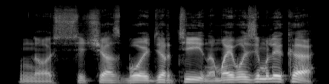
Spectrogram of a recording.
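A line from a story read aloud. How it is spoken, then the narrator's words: Moaning. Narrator (Russian): простонал Риордан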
